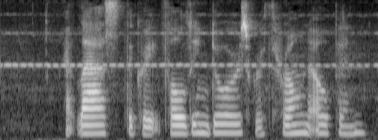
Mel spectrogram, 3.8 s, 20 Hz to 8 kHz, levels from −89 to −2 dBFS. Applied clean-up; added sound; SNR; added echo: none; Bowed string instrument; 13 dB; none.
